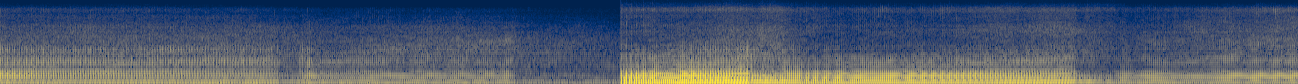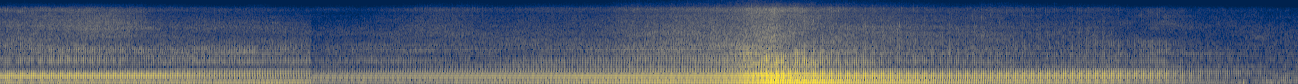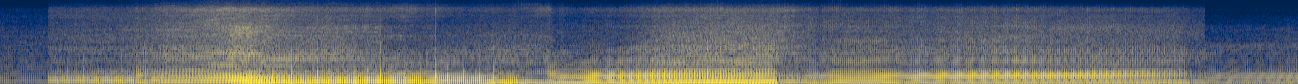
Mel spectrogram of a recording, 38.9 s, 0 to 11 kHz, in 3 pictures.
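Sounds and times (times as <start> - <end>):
motorcycle engine revving hard: 6.2 - 16.1, 26.4 - 38.9
exhaust popping and crackling: 26.4 - 35.7.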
